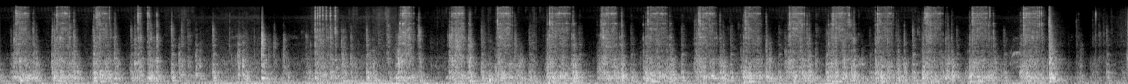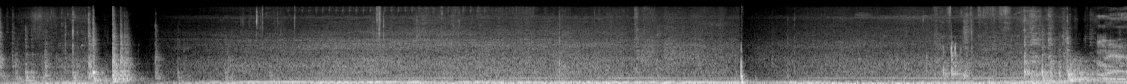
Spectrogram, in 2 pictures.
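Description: Socket ratchet clicking in quick back-and-forth strokes, about three or four clicks a second, as a bolt is backed out of a car door's inner panel. The clicking stops about twelve seconds in, and a steady low hum carries on after it.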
